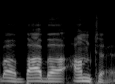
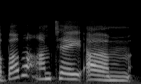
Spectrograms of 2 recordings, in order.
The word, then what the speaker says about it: Baba Amte: So tell us about Baba Amta, if I'm saying it correctly. Yeah, Baba Amte, I think what you're thinking of, why he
